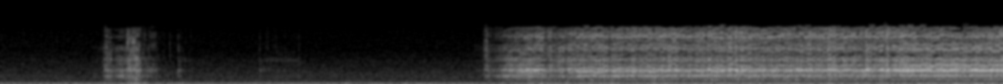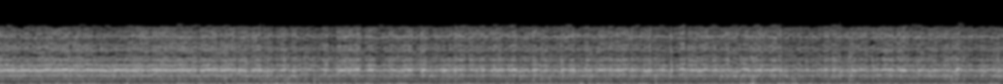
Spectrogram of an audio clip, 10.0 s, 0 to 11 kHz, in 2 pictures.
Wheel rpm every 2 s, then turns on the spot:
0, 100, 160, 160, 160.
none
